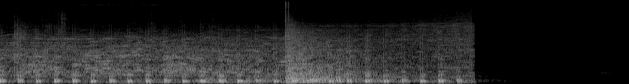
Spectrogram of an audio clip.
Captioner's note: crowd yelling; dramatic music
